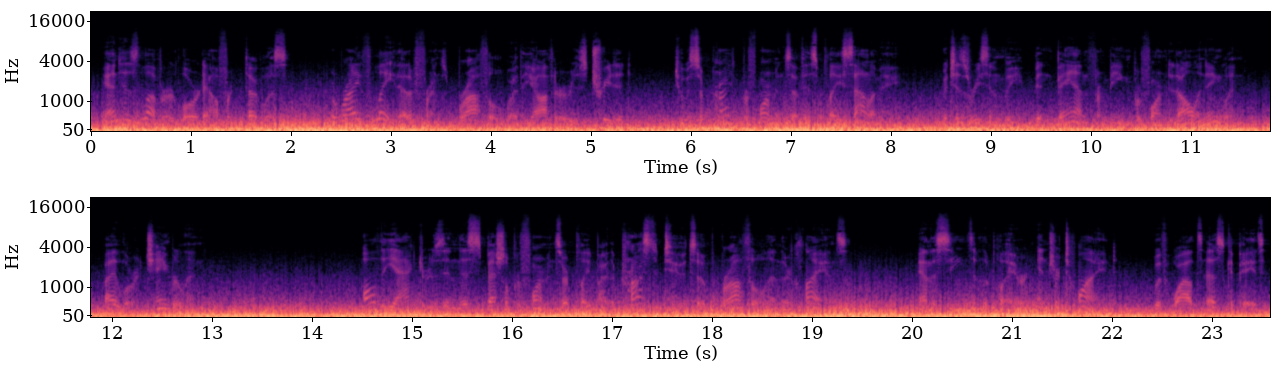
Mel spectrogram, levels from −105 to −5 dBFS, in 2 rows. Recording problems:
wind noise on the microphone; heavy; 5 dB above the speech

